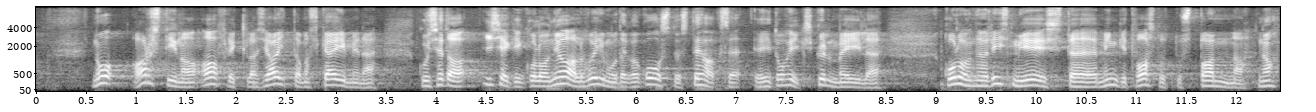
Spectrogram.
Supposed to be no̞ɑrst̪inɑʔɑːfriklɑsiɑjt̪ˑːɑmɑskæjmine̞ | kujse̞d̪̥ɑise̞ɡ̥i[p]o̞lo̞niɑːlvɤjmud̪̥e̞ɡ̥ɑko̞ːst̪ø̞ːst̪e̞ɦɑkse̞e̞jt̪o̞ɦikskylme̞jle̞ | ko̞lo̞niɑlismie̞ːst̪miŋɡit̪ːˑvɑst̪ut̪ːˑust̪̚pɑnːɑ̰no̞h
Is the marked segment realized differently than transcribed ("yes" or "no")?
yes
